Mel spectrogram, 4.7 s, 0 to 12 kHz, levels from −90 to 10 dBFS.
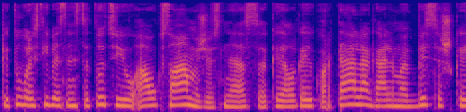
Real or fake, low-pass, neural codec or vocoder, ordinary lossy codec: real; 10.8 kHz; none; AAC, 48 kbps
